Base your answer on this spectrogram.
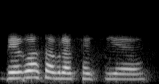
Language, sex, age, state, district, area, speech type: Maithili, female, 18-30, Bihar, Araria, urban, conversation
